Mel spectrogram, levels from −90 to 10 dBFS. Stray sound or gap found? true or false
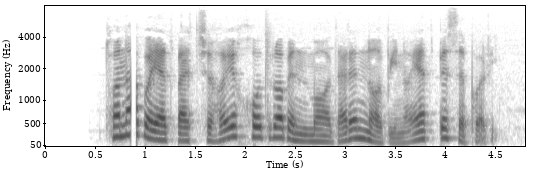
true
